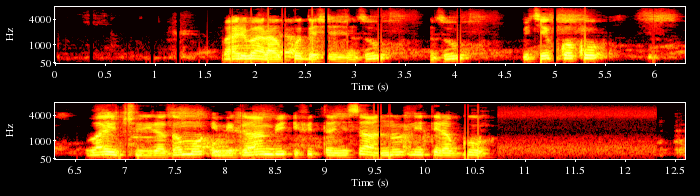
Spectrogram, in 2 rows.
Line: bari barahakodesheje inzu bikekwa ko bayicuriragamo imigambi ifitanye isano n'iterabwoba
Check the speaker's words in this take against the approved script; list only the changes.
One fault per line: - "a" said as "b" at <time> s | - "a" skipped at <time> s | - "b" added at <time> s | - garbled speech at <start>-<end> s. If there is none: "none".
- "inzu" added at 3.8 s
